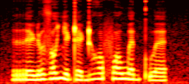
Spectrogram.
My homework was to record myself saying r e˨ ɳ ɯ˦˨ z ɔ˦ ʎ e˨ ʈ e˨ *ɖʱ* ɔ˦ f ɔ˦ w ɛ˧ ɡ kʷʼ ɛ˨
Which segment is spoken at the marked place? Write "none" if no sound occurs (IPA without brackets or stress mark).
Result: ɖʱ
